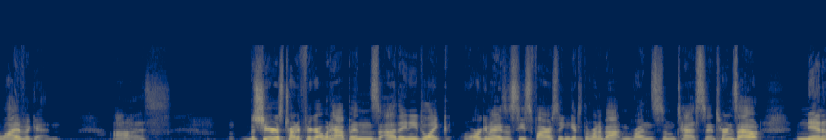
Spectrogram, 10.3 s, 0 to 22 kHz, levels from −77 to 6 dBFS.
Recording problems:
abrupt cut into speech; at the start and the end

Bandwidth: 14.5 kHz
